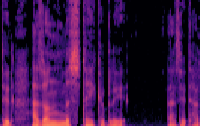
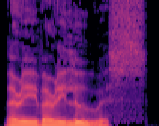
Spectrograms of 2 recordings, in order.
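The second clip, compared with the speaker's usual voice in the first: slow, high, stretched out; drawn-out emphasis; 6 semitones higher, slower than usual. A narrator's reading. Narrator stressing how Lewis the leaf felt, drawn out. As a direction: draw the words out slowly. Storyteller stretches the feeling word.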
